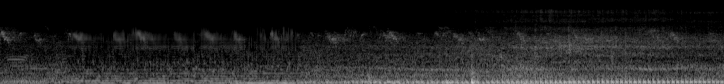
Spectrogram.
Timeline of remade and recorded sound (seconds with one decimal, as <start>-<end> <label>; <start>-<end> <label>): 0.0-0.7 recorded; 0.7-3.0 remade; 3.0-7.2 recorded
